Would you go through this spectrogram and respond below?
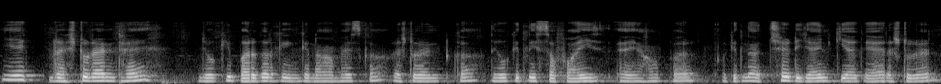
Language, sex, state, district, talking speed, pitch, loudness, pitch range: Hindi, male, Uttar Pradesh, Muzaffarnagar, 185 wpm, 155 Hz, -19 LUFS, 145-165 Hz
